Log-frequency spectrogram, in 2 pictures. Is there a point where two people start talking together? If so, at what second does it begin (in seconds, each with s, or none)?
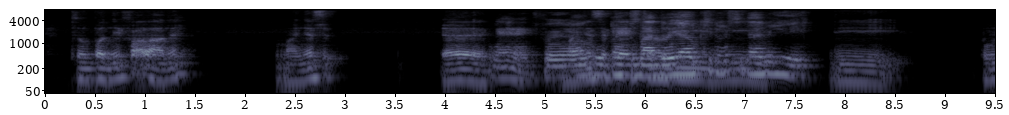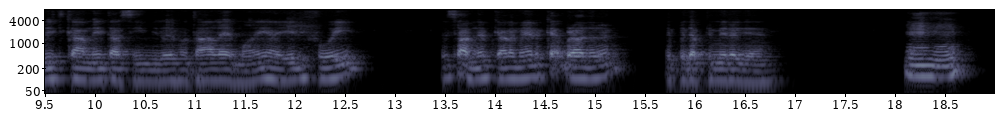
5.1 s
